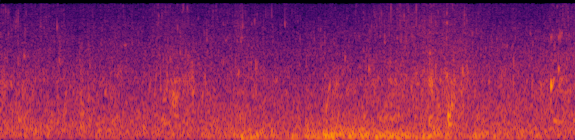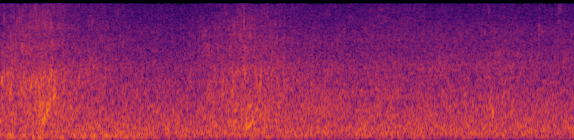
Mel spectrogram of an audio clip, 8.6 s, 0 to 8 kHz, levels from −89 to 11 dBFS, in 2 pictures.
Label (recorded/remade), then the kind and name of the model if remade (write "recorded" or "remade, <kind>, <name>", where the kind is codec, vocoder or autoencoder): recorded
